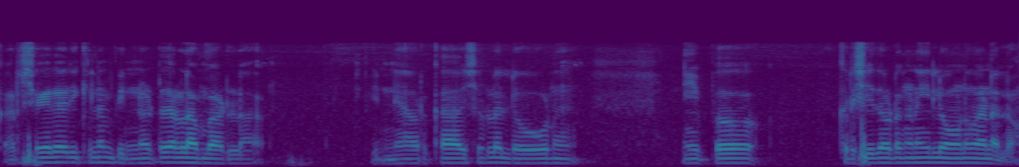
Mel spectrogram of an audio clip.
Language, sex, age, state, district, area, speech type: Malayalam, male, 18-30, Kerala, Wayanad, rural, spontaneous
